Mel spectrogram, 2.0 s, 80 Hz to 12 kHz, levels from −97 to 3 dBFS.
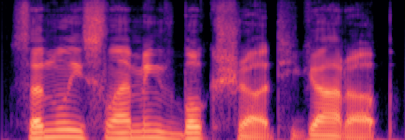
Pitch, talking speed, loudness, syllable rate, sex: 115 Hz, 235 wpm, -19 LUFS, 5.8 syllables/s, male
